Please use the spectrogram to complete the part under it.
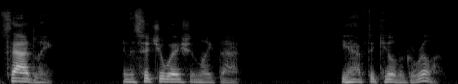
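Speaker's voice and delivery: sad, sorrowful, very low delivery. Demonstrating how the statement can be said: really sad tone. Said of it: "You can say it with a really sad tone of voice".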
